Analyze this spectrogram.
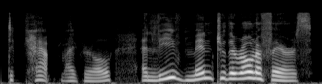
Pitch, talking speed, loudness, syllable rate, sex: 210 Hz, 185 wpm, -17 LUFS, 4.9 syllables/s, female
